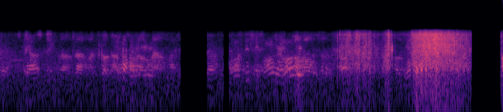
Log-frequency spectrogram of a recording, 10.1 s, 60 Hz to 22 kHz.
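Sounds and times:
men's voices talking: 0.0 - 3.6, 4.2 - 7.1.

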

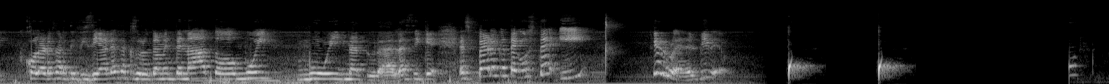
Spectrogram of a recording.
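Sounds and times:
cartoon pop sound effects: 7.9 - 9.2.

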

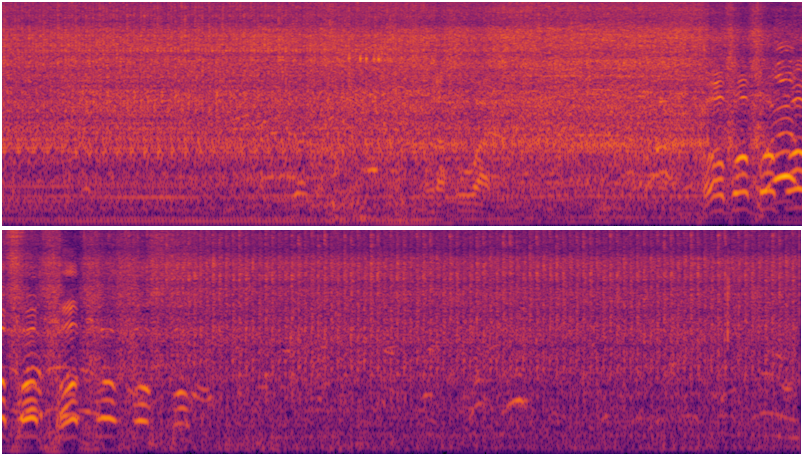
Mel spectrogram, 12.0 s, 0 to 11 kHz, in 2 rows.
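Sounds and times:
diesel engine running: 0.0 - 11.9.

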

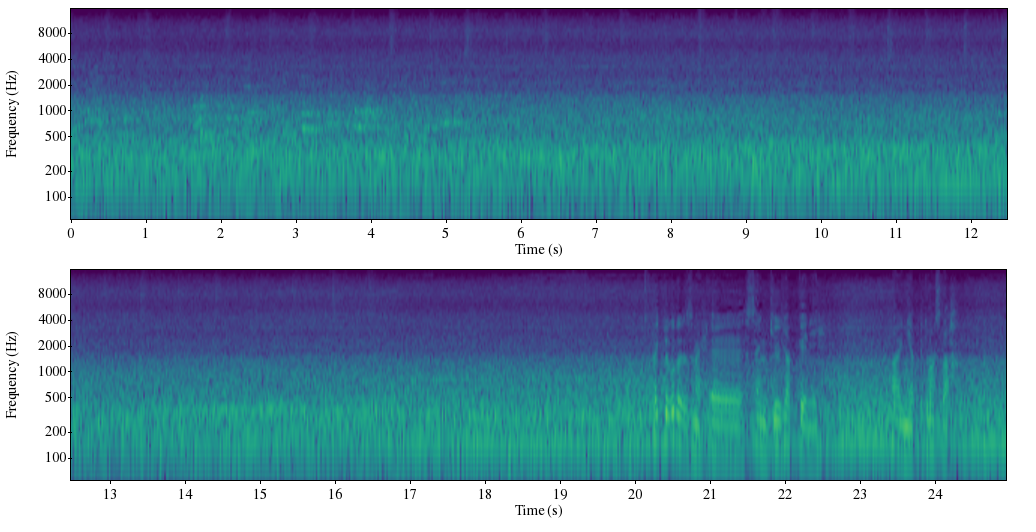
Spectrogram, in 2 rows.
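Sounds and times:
low steady hum: 0.0 - 24.9
tram machinery hum: 0.0 - 24.9.

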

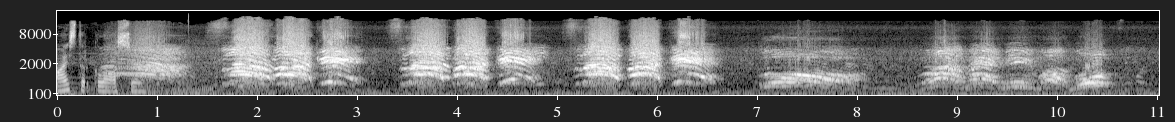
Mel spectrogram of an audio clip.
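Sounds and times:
young voices shouting: 0.5 - 10.8.

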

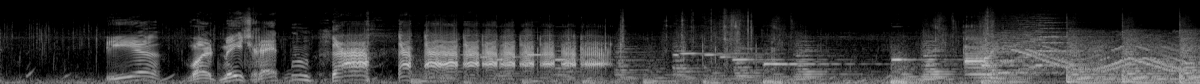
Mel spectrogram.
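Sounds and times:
cartoon character cackling laughter: 3.4 - 6.2.

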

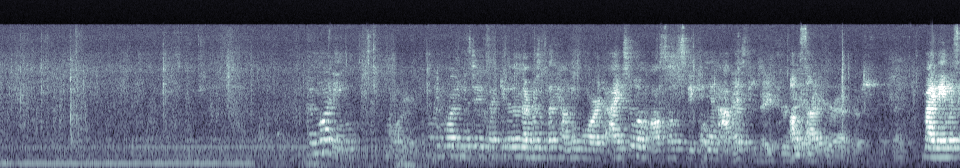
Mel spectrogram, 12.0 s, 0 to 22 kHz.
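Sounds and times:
low steady rumble: 0.0 - 12.0
woman speaking: 3.8 - 4.6, 5.4 - 10.3, 11.6 - 12.0.

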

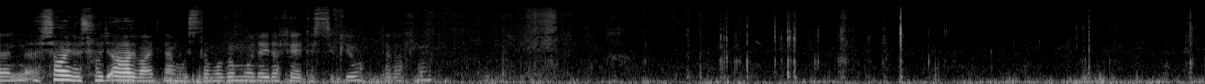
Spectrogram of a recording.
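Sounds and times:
snow crunching: 3.3 - 7.2.

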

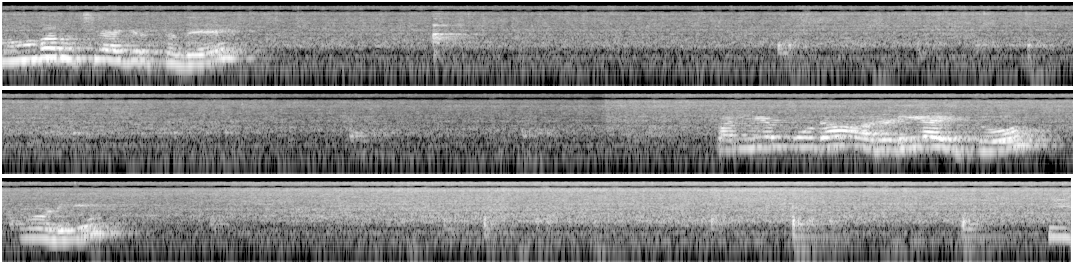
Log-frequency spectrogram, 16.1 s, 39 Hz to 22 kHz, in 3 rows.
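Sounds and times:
food sizzling in oil: 0.0 - 16.0
spatula knock: 14.2 - 15.8.

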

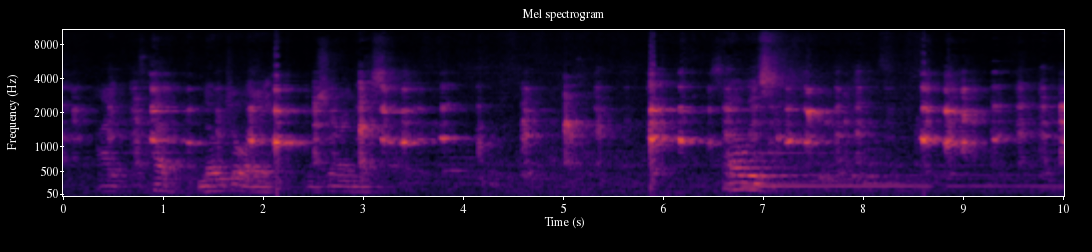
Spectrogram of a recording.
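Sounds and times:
effects-processed stuttering tones: 6.6 - 10.0
steady low drone: 6.6 - 10.0.

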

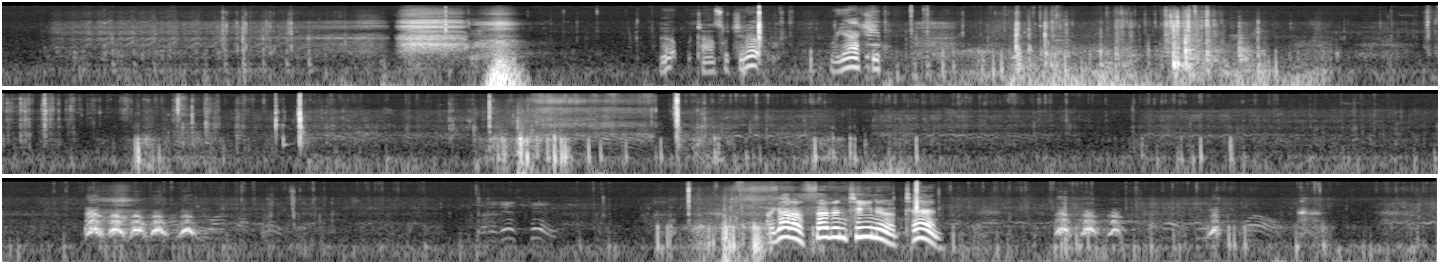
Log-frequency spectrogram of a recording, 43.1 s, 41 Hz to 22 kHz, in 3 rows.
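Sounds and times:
handling rumble: 7.6 - 43.0.

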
